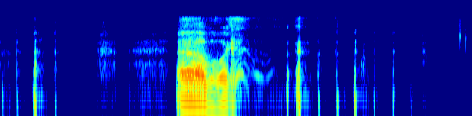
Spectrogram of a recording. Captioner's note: Ketawa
